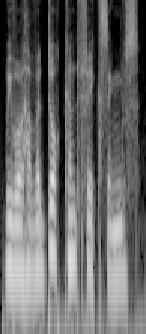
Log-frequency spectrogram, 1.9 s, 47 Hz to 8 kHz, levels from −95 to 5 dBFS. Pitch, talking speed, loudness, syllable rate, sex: 125 Hz, 215 wpm, -18 LUFS, 4.5 syllables/s, male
